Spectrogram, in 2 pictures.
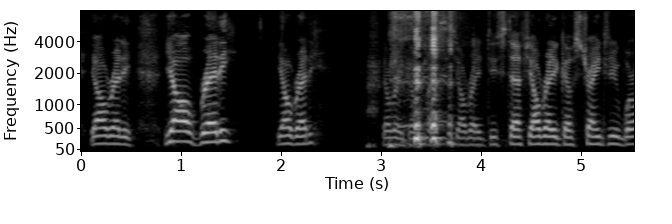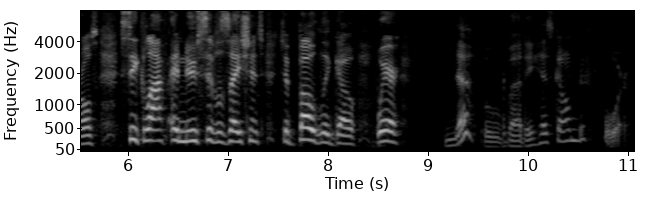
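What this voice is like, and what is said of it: Put-on drawling y'all accent. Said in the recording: “There's an accent. That's another white people accent.”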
